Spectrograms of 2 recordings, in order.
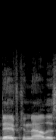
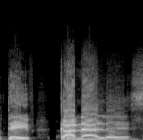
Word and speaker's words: Canales: And Dave Canales. Obviously I said earlier the culture has shifted. Nope, you said it wrong. Oh, Dave Canales.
